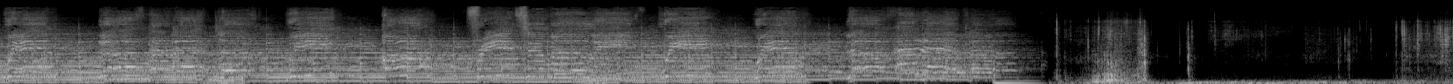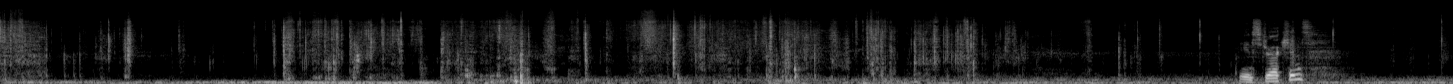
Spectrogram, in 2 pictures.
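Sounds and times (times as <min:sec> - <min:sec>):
low rumble: 0:01.7 - 0:04.2, 0:11.6 - 0:19.2
cardboard tearing and crinkling: 0:10.5 - 0:12.5, 0:13.2 - 0:16.0, 0:17.3 - 0:24.8.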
